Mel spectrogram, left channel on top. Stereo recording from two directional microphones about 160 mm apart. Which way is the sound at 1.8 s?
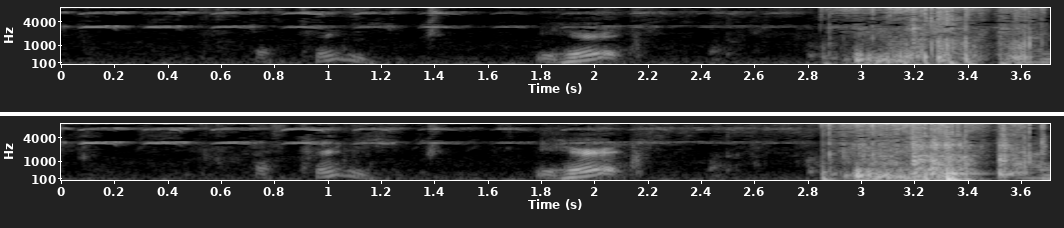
20° left (ahead or behind).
